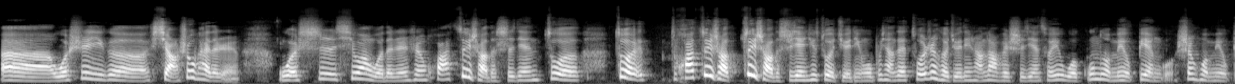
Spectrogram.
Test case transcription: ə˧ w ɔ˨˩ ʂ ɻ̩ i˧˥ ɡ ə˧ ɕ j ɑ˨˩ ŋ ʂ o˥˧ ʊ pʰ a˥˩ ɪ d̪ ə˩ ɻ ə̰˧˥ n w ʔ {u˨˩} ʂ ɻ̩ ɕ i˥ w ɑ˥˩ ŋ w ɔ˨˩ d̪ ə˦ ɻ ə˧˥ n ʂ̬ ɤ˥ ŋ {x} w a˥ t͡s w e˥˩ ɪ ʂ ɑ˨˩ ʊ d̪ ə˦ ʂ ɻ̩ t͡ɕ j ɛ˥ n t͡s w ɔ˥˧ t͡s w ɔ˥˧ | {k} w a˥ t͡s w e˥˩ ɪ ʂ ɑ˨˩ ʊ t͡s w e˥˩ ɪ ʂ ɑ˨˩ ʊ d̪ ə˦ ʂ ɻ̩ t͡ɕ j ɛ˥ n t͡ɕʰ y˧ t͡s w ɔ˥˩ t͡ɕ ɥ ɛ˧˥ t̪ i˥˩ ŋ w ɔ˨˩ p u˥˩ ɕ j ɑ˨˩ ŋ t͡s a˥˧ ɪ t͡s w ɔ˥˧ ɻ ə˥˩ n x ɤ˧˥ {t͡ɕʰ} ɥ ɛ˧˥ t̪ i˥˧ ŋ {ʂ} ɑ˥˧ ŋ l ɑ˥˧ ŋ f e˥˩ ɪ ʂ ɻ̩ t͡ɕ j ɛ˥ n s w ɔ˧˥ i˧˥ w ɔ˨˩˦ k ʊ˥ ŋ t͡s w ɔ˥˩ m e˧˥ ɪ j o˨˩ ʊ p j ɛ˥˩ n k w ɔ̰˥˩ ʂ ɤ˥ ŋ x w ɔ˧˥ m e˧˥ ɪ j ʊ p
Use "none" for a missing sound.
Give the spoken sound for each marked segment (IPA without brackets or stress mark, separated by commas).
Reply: ɔ˨˩, x, x, t͡ɕ, ʂ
